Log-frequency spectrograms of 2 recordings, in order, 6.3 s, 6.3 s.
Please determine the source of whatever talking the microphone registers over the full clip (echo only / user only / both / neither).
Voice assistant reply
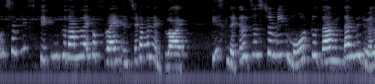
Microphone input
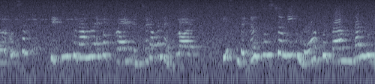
echo only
